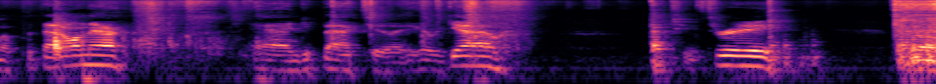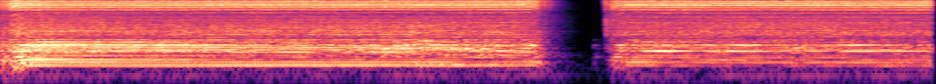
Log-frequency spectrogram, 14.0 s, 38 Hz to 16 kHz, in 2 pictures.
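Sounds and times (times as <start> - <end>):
impact driver motor whine: 6.8 - 14.0.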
